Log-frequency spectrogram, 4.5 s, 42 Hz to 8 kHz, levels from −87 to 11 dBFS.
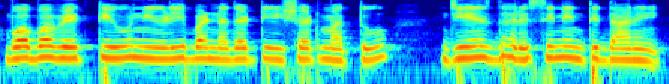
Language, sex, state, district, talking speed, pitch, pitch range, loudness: Kannada, female, Karnataka, Bidar, 135 wpm, 215 Hz, 205-220 Hz, -16 LUFS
